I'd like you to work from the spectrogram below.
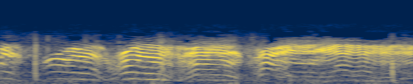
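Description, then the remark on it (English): A voice imitates a duck named Herman with rapid, buzzy quacking chatter, pitch bobbing up and down in a steady stream for about two seconds, fairly loud. “And if you're a good little duck, your mama will take you way up to the North Pole to see Santa Claus.”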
